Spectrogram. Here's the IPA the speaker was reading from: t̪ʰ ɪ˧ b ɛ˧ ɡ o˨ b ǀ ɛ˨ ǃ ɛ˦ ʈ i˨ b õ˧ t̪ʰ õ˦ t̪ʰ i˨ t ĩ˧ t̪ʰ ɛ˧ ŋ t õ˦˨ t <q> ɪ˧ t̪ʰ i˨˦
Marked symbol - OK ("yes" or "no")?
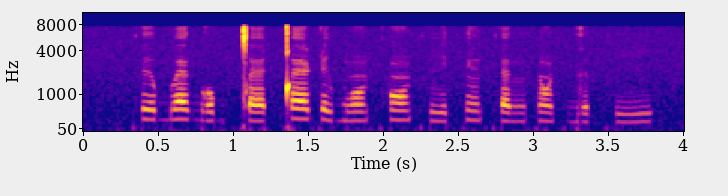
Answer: no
